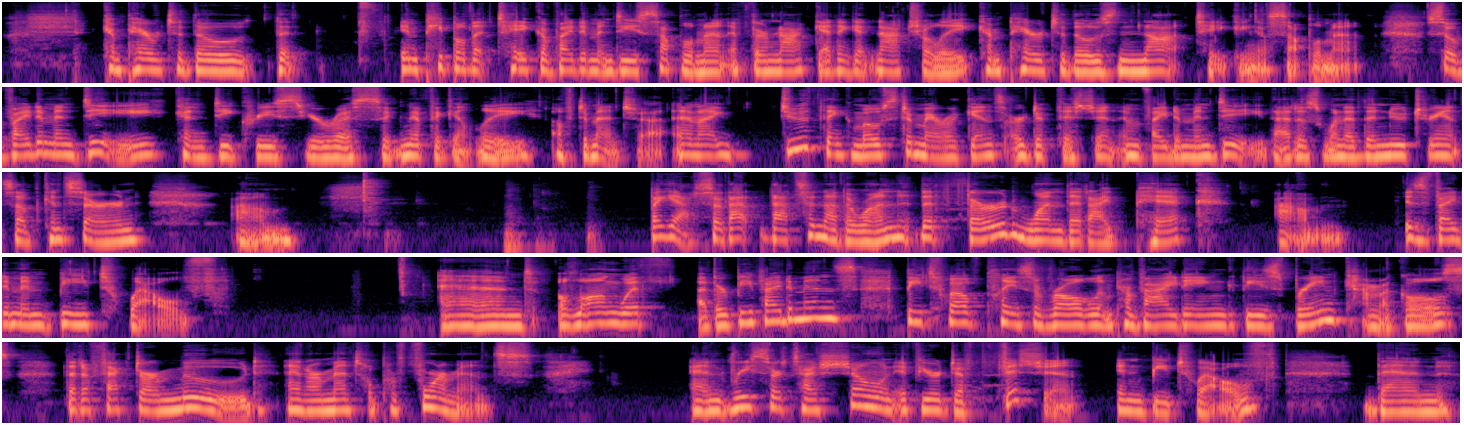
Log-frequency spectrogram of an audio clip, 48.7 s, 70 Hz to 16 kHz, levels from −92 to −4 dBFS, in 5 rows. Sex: female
